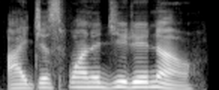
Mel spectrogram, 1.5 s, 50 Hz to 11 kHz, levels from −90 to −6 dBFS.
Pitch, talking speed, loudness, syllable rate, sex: 160 Hz, 245 wpm, -15 LUFS, 5.6 syllables/s, female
